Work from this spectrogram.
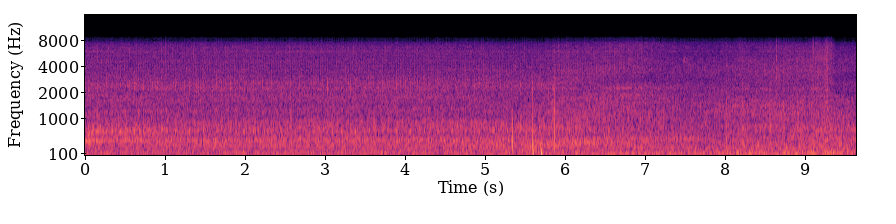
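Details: Mercedes M112 engine at idle: faint dull knock under the exhaust hum, not a light tick but a deeper, rattling sound; engine knock of unknown origin.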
